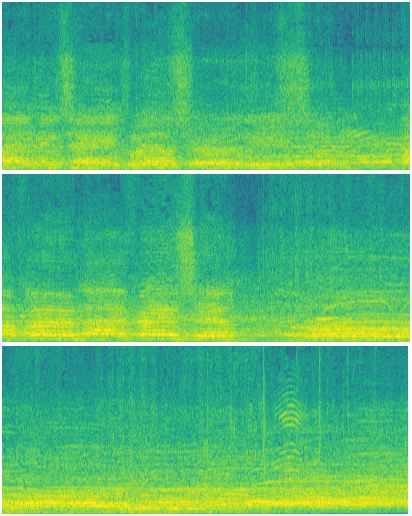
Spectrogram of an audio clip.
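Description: A large group of young men sings loudly together outdoors.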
